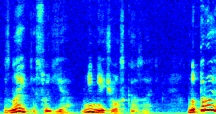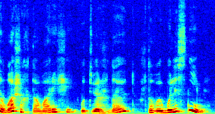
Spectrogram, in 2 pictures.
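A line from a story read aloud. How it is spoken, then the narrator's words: Hesitant mumble. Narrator (Russian): Наконец он промямлил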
